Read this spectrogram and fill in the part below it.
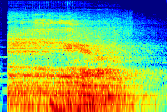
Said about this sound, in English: I almost jumped out of my skin when the giant hand finally released its trophy to the ground, before echoing its stomach-churning howl across the still forest.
